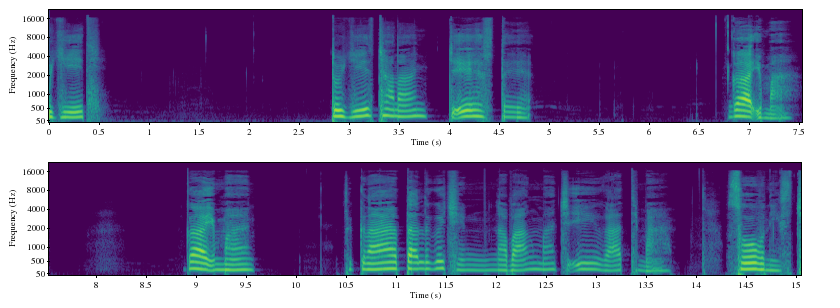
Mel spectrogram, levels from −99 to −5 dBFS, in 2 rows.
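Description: At 4.56 s the level drops abruptly by about 7 dB until 4.68 s, and from 11.15 s to 13.49 s it drops by about 6 dB. Speech and background noise fall together, a sudden gain jump, likely an unramped digital gain change.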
